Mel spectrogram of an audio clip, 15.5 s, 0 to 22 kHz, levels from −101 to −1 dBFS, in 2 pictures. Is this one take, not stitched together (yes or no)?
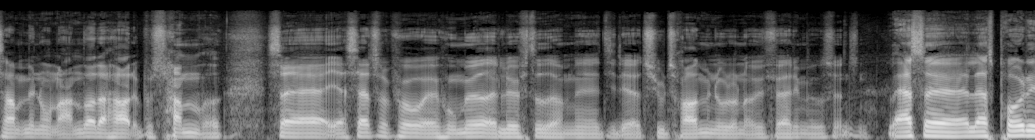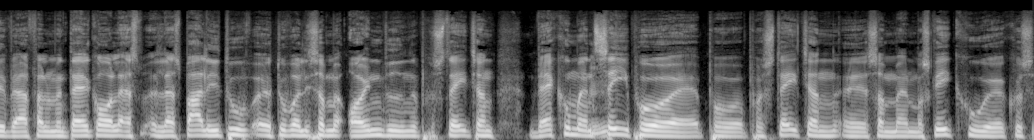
no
